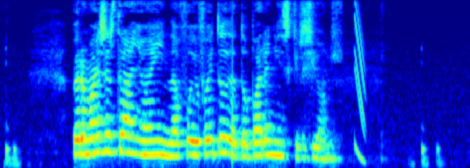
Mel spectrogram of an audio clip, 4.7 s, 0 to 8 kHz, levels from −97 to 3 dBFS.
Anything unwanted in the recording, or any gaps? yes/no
yes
